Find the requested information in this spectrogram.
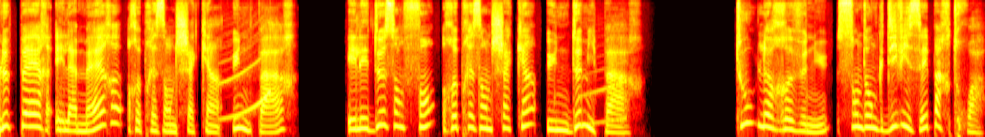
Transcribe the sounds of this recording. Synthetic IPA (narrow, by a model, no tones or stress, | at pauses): ləpɛʁelamɛʁʁəpχezɑ̃t̪ʃakʲɛ̃ynpaːʁ | eled̪øzɑ̃fɑ̃ʁəpχezɑ̃t̪ʃakʲɛ̃ynd̪əmipaːʁ | t̪ulœʁːəvənysɔ̃d̪ɔ̃kd̪ivizepaʁt̪χwa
